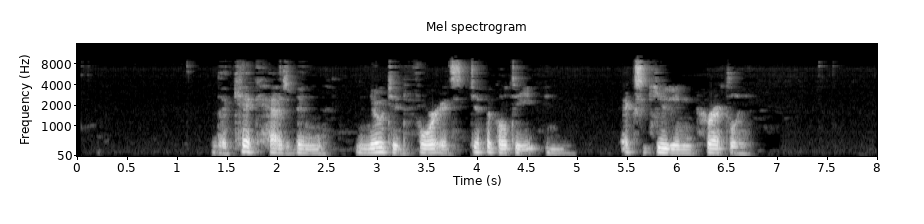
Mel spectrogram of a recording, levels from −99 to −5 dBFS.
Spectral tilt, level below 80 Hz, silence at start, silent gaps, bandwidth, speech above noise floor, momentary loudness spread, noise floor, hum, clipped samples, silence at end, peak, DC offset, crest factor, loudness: -5.5 dB/octave; -64 dBFS; 1.35 s; none; 9.6 kHz; 58 dB; 15 LU; -77 dBFS; none; under 0.1%; 1.3 s; -2 dBFS; under 0.1%; 20 dB; -19 LUFS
